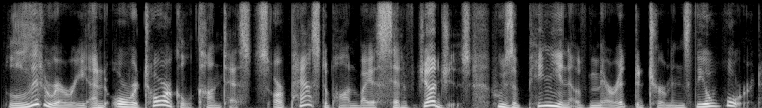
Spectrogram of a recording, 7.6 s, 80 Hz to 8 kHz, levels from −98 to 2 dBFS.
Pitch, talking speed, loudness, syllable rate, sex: 165 Hz, 150 wpm, -19 LUFS, 5.6 syllables/s, male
